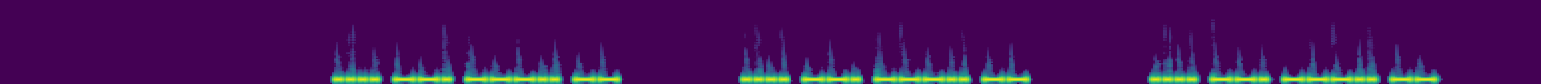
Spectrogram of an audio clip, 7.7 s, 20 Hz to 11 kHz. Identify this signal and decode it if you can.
Morse code, heard as a keyed tone, about 40 wpm, 700 Hz. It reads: HG8M HG8M HG8M
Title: DXCC-100 Call Signs - 4 Characters - Repeated 3x - 40wpm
